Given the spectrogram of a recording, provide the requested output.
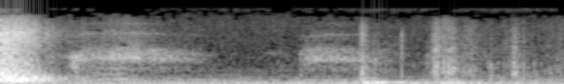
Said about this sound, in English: Your bullet pierced the gas tank. Instead of shooting your way to freedom, you've destroyed your only avenue of escape.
